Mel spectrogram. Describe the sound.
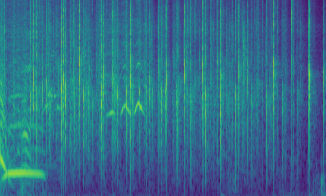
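Audience ovation at a concert in Can Capa welcoming two performers: a dense burst of many overlapping hand claps that thins gradually into scattered, uneven claps toward the end.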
